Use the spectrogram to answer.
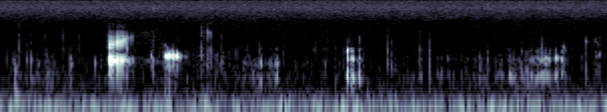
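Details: Female recording her own stomach while digesting a dinner of fried rice and duck, unedited with no added sounds: soft irregular gurgles and squelches with a few louder bubbling pops, normal bowel sounds (borborygmi).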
